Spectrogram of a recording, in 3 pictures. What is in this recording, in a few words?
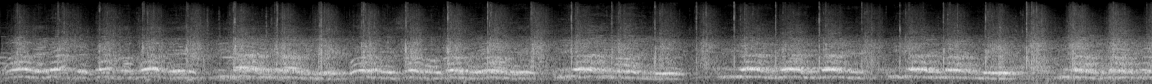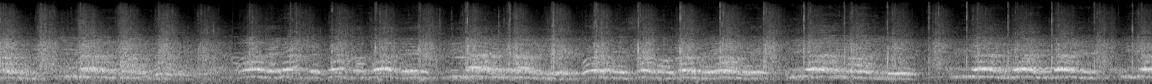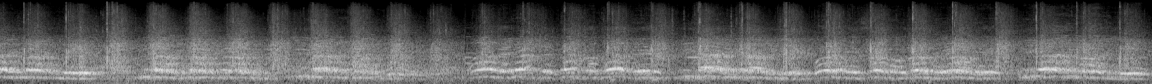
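y ale ale eh, football chant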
